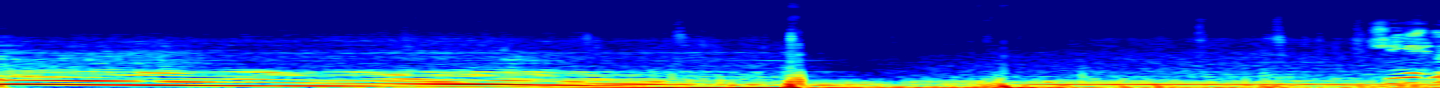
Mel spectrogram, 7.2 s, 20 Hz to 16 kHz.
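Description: A Honda Civic engine set up with a KTuner 2-step anti-lag revs and falls with a deep, steady drone, then sharp pops and crackles break in. It sounds close and loud, with a voice talking over it.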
